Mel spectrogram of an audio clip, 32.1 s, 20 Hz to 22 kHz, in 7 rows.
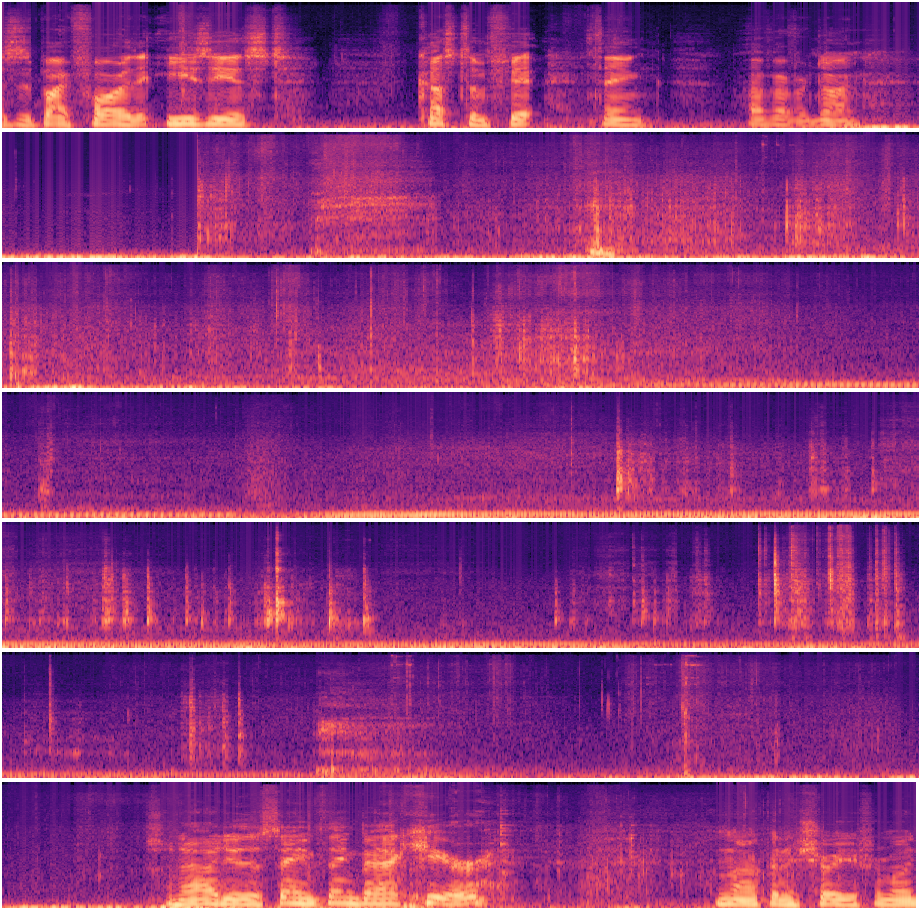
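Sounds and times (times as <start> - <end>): low motor hum: 4.5 - 31.4
metal brackets clinking and scraping: 7.4 - 31.6.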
